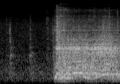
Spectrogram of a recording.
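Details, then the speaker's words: Rebuilt Delco-Remy 1107200 6-volt starter for a John Deere Model 40 crawler dozer, bench-tested on 12 volts after the rebuild: a quick, clean, even whirr with no grinding or clatter. The starter sounds healthy. "I can't believe how good it sounds. That sounds good. I've never heard it sound like that."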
